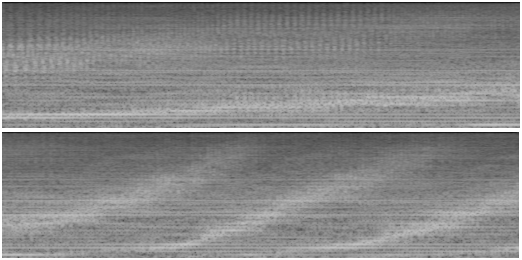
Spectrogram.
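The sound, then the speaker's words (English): A loud, thick synthesizer drone with its super oscillator turned up high, heavily detuned, buzzing steadily and then sweeping upward in repeated rising glides during the second half. No one speaks. “So that's the super oscillator's turned up pretty high.”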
